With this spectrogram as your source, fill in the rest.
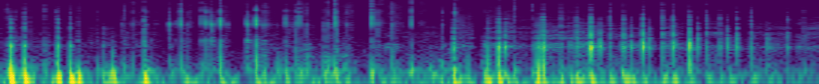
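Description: Fingernails tap rapidly on a plastic earbuds case, making a dense stream of dry, clicky taps. Each tap is short with almost no ring, carrying a low body thump and bright edges.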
